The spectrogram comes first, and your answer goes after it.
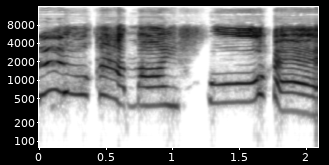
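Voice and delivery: play-acted horrified shriek, very high-pitched and slow. Retelling how he looked in the mirror and then screamed, imitating the scream. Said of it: "and then he screamed".

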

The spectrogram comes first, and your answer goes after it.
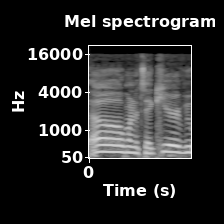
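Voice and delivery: ordinary delivery

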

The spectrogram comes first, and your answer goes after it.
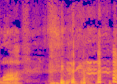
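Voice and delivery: giddy laughing squeal. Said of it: "It's like".

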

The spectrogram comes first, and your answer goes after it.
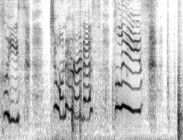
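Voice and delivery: pleading in a panic. Jenna, trapped as the mummy comes for them, begs: panicked pleading. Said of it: "Jenna, calm down".

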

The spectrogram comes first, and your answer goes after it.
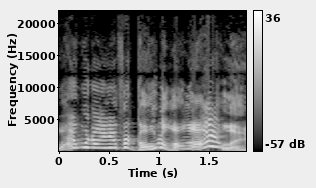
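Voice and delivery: very loud, high-pitched, shrill, furious shouting. Speaker reenacts their angry quote of the night: retelling an angry outburst. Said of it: "I angrily say".

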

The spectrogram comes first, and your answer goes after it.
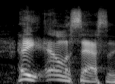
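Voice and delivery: put-on North Carolina accent. Retelling what a drill sergeant called out: imitating a north carolina accent. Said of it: "He's got this North Carolina accent".

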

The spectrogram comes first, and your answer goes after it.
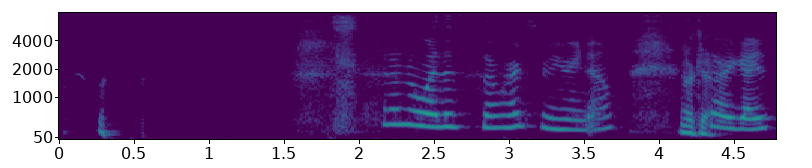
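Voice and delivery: speaking through giggles. Trying to get through reading it for the guys, got the giggles. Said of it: "I feel like I got the giggles".

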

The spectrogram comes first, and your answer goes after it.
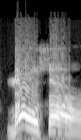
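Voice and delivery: mock big, booming, amplified megaphone-style voice. Retelling a guy answering dr. no about a killing, big amplified voice. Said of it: "there's this big amplified".

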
